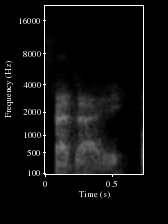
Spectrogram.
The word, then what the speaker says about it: Fede: I think it's pronounced Fede, but I think it was Fede because it's Federico. It says it's Federico Alvarez, which is a lot easier to say, to be honest.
